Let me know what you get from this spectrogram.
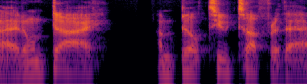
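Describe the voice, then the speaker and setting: Putting on a raspy character voice, a man talks at a moderate pace and a medium pitch. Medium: actual play. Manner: blunt, terse.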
